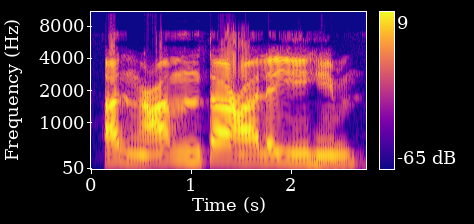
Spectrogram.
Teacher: عین کی آواز نکالیں گے، انعمت علیہم، یہاں پر اظہار ہو رہا ہے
